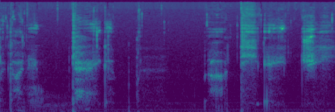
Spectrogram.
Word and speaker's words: Tage: guy named tag uh t a g e spell Tage pronounced tag and uh anyways so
